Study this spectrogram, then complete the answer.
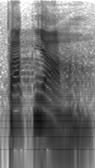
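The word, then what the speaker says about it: prajñā: Sanskrit word is prajna.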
